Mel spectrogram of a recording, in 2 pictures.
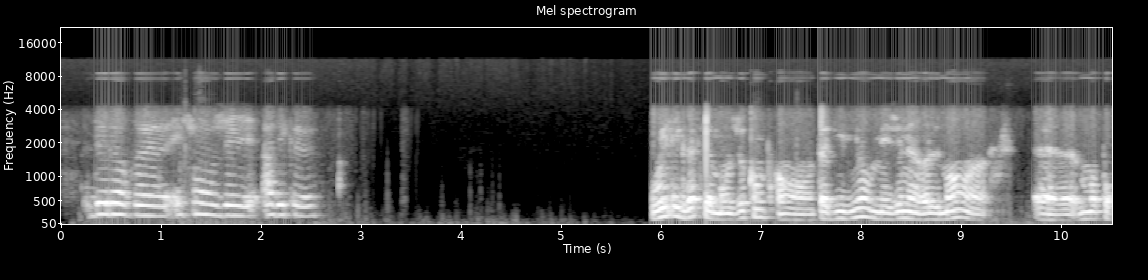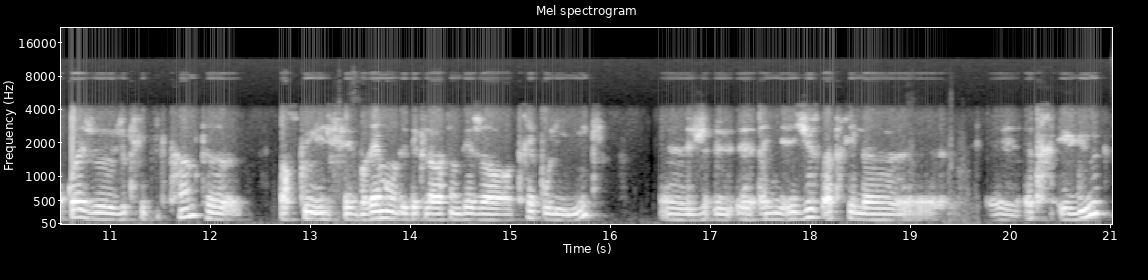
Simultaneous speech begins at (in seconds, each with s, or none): none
